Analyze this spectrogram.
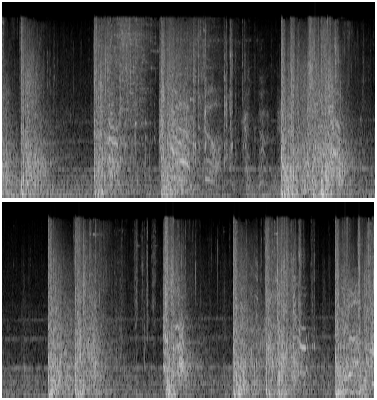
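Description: Gunshots ring out loudly again and again, each echoing briefly.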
